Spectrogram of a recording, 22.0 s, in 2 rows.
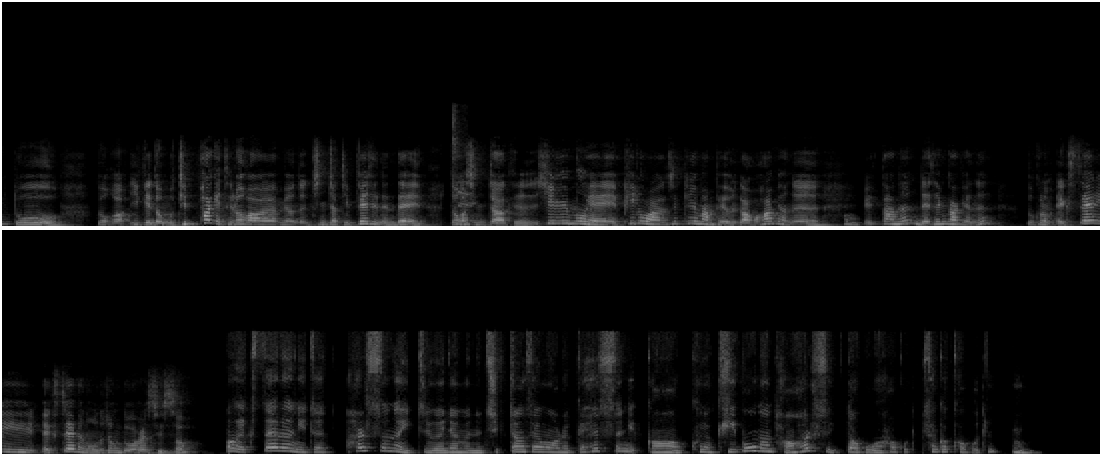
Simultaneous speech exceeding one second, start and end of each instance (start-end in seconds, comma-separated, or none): none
